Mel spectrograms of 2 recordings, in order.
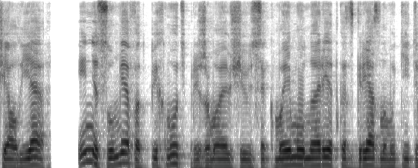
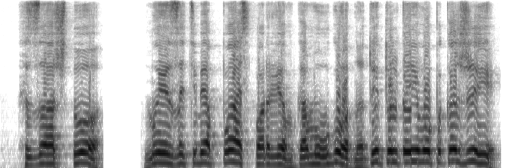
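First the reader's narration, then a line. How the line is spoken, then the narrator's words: Yell. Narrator (Russian): заорал Гельмут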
